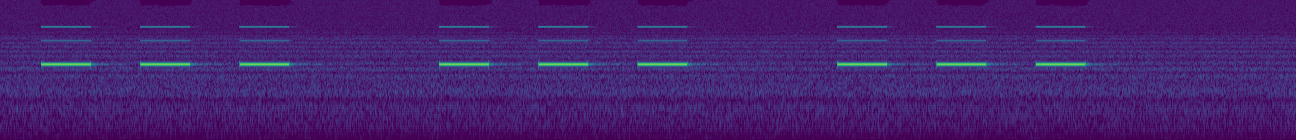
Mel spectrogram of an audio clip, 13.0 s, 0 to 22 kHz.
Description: Alarm pattern, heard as an alarm's beeps, played three times, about 3300 Hz, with room echo. Temporal three. Smoke or fire, evacuate.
